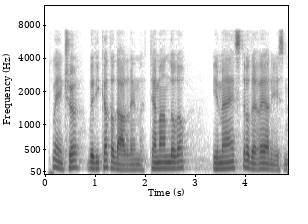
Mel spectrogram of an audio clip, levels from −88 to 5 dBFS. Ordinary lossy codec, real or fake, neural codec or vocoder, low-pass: MP3, 64 kbps; fake; codec, 16 kHz, 0.5 kbps, FunCodec, trained on LibriTTS, 25 frames a second; 7.2 kHz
